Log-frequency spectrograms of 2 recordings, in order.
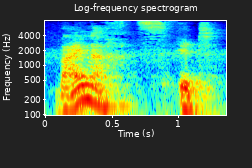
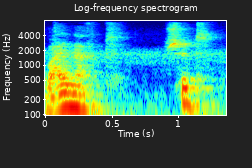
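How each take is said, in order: First: It is split as Weihnachts plus Hit. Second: It is split as Weihnacht plus Shit.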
